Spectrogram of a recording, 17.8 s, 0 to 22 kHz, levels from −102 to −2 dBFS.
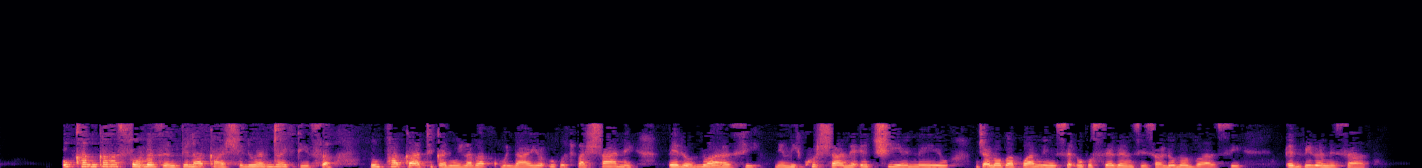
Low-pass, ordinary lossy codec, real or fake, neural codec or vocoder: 7.2 kHz; MP3, 24 kbps; fake; codec, 16 kHz, 1.1 kbps, Voila-Tokenizer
